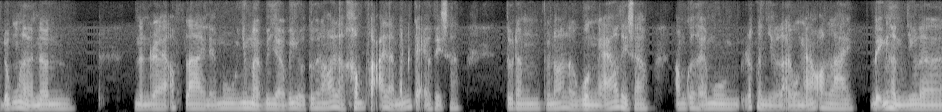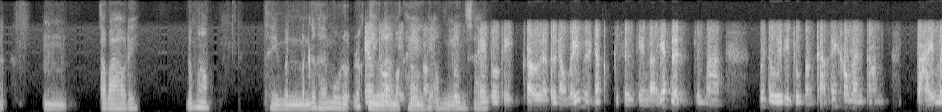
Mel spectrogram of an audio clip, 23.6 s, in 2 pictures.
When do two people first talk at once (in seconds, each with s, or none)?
16.3 s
